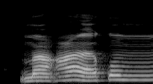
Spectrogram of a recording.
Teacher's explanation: আইনটিকে মোটা করে গলা চিপে পড়বেন মাআকুম। এখানে কোনো টান হবে না, কুম বলেই থেমে যাবেন।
